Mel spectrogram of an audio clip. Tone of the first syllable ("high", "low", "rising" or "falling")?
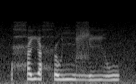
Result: high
